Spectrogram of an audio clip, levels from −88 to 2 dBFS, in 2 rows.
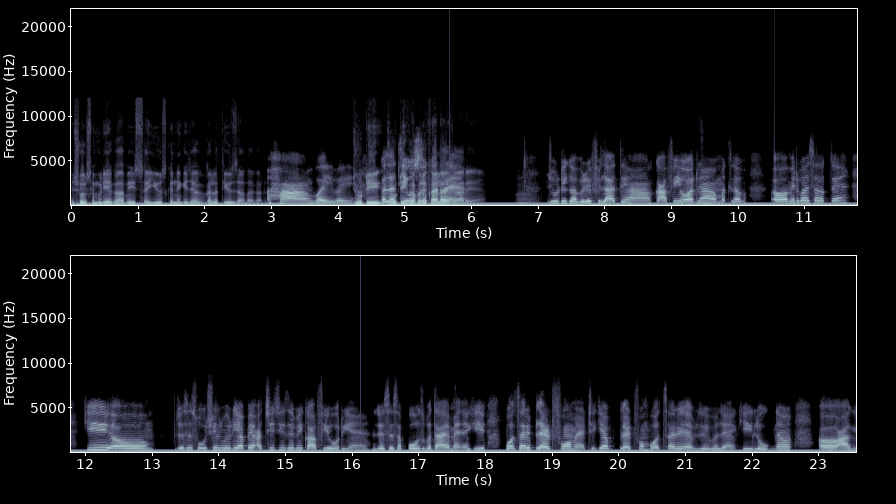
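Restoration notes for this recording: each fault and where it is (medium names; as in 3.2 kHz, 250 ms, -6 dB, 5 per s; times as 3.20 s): hum 50 Hz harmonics 4 -30 dBFS
5.68 s: dropout 3.9 ms
10.55–10.56 s: dropout 7.1 ms
16.14 s: pop -16 dBFS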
